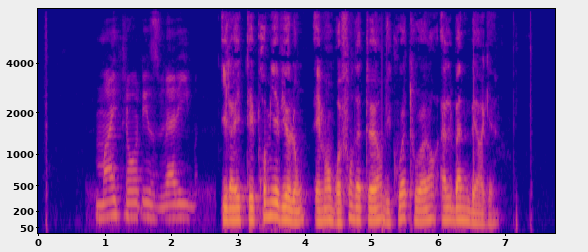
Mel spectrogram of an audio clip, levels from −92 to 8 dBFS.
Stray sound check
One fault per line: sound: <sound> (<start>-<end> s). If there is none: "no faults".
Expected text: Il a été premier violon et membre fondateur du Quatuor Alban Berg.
sound: throat clearing (0.8-2.4 s)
